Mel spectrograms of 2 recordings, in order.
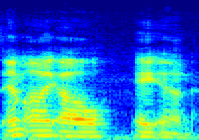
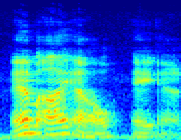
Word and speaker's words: Milan: that's near us it's m-i-l-a-n m-i-l-a-n yeah like the town Milan no it's pronounced Milan my land if I can get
